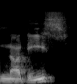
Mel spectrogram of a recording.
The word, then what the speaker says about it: Naudiz: Um the pronunciation for it is Naudiz.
